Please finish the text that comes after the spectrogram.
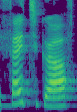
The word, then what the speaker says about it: photograph: He photographed the whole family. She looks pretty in the photograph. It's the same, okay? The stress is in the same position at the beginning of the word.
